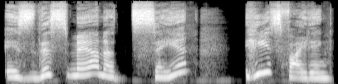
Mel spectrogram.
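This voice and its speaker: A woman voicing a polite, soft-hearted female android scientist who gives formal, earnest and expressive commentary on fights in a video game. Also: high voice, takes it slowly, dry recording, studio quality, full character voice. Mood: composed, curious. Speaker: match commentator.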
